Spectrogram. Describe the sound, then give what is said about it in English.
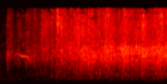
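A crowd breaks into sustained applause with scattered cheers and a whistle, building quickly and holding a steady, dense roar of clapping throughout. “I assume you're cheering that that's a bed.”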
